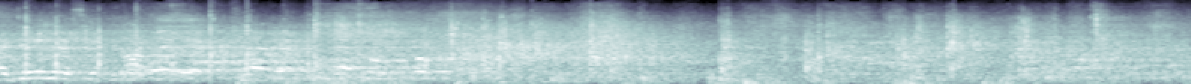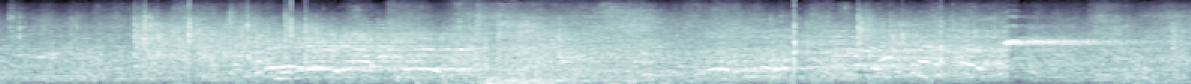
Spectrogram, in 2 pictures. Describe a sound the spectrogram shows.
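Skate blades scrape and carve across the ice.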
